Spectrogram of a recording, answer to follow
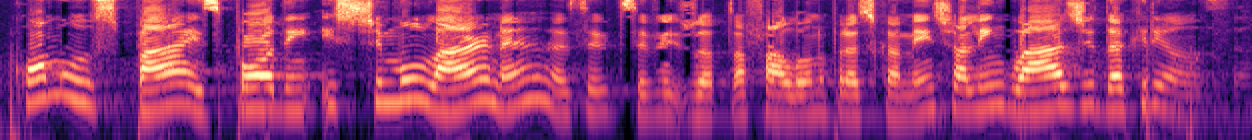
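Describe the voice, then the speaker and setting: A Brazilian woman hosting a TV interview, enthusiastic and quick to chime in with agreement. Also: medium pitch. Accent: Brazilian Portuguese. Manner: enthusiastic, frequent affirming interjections. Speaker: TV interview host. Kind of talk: TV studio interview.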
